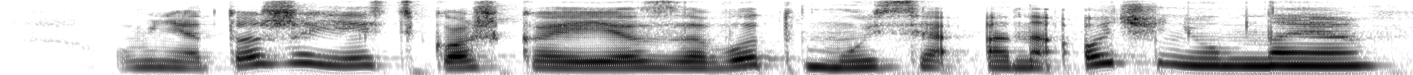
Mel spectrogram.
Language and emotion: Russian, positive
